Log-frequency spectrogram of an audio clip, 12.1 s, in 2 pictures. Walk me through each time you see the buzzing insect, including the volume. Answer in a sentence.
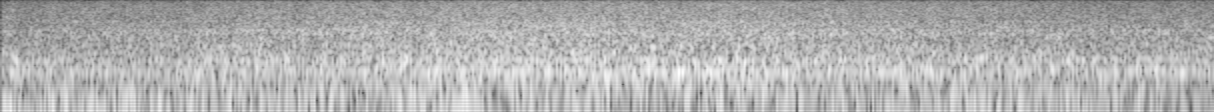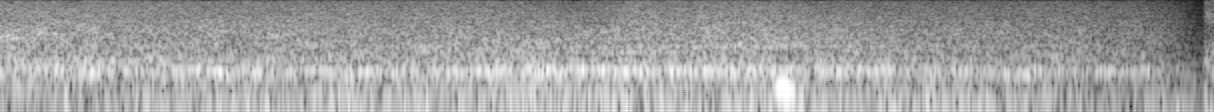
You can hear the buzzing insect from 0.0 to 12.1 s, getting louder.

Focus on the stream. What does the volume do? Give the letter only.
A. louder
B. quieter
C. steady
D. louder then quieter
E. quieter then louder
B.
